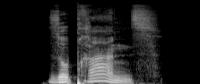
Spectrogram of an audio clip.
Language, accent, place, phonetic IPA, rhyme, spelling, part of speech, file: German, Germany, Berlin, [zoˈpʁaːns], -aːns, Soprans, noun, De-Soprans.ogg
- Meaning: genitive singular of Sopran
